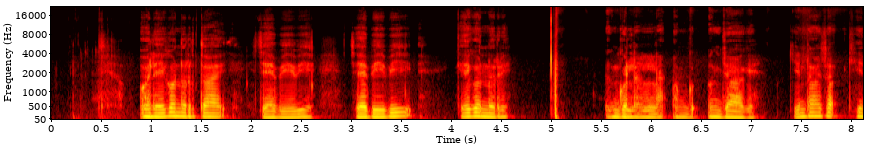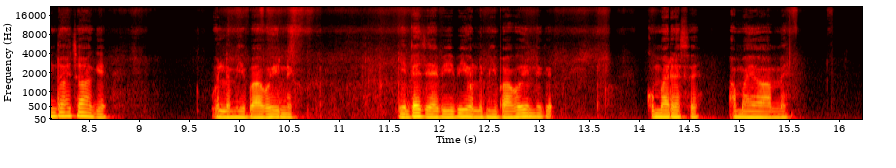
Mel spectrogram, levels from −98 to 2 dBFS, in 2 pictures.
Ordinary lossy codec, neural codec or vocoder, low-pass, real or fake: none; none; none; real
